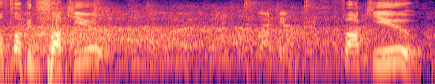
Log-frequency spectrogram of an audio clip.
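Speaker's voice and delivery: high, loud mock yell at the parent. Teen in treatment shouting at a parent across the room, mock yell.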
